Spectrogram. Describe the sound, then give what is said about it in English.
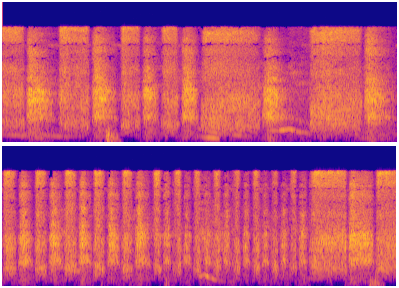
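A person doing a breathing exercise, inhaling with an 'ooh' mouth shape and exhaling with an 'ah' shape. Long, airy breaths give way to a fast, rhythmic run of many short puffs, then slower breaths return. “ooh on the inhale, ah on the exhale”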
